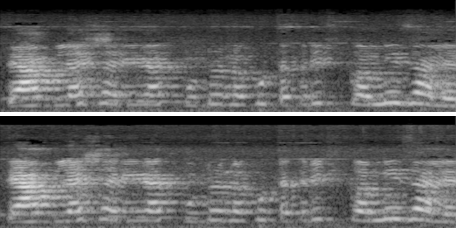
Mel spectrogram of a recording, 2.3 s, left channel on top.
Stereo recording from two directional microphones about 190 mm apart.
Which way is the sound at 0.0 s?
20° right (ahead or behind).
